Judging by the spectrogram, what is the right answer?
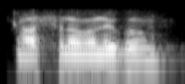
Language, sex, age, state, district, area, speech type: Kashmiri, male, 30-45, Jammu and Kashmir, Budgam, rural, conversation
